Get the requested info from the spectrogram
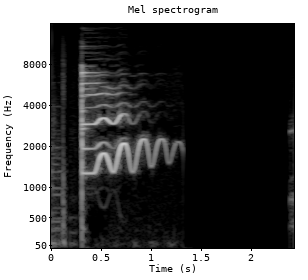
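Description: Cartoon 'boing' sound effect: a single pitched tone that wobbles up and down several times and fades out after about a second, just after a short click.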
